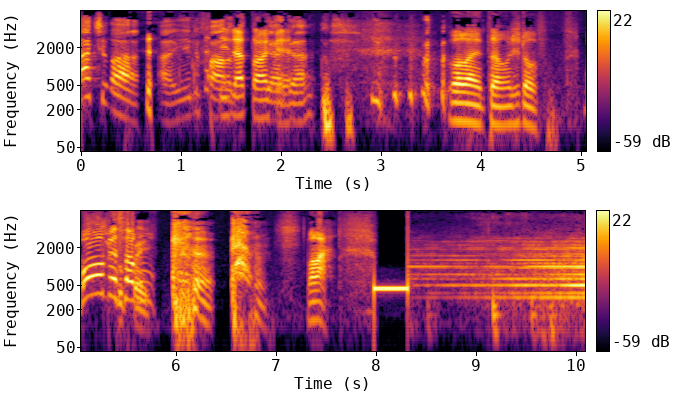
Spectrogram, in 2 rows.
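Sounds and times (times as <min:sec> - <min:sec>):
speech: 0:00.1 - 0:08.0
train sound effect: 0:08.4 - 0:10.0.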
